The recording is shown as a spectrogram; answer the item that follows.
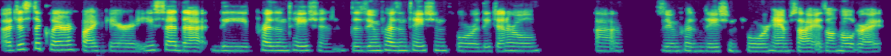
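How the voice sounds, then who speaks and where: A woman's voice: medium pitch, flat delivery, moderate pace, fairly bright tone, smooth, no echo. A woman speaking politely and casually as a participant in an online meeting over a conference call. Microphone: teleconference call. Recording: dull lo-fi conference call audio.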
